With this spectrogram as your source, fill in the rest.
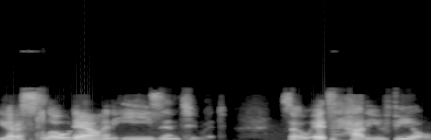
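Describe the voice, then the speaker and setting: Heard with a dry, close sound and no echo, the speaker talks with an American accent. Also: woman. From US South. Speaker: prosecutor. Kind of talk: webinar presentation. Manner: fast.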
